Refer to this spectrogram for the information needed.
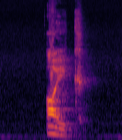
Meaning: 1. daybreak, dawn, morning 2. dawn (of), outset (of), start (of) 3. youth
- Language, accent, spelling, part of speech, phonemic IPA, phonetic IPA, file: Armenian, Western Armenian, այգ, noun, /ɑjk/, [ɑjkʰ], HyW-այգ.ogg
